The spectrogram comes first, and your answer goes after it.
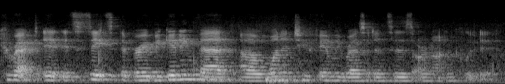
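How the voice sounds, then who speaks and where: A woman talks at a very fast pace in a medium-pitched voice with fairly even intonation. Noticeable background noise and audible room echo fill the recording. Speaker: city planning and zoning staff. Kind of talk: presentation at city council meeting. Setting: city council meeting. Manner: soft-spoken.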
